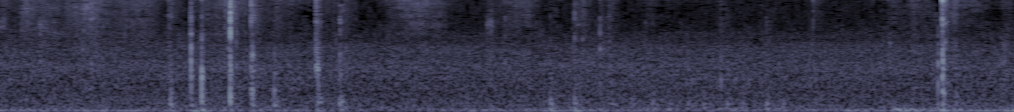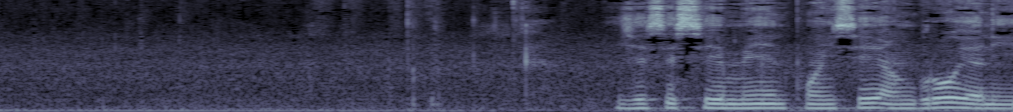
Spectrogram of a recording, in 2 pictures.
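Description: Keys on a keyboard click as someone types.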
